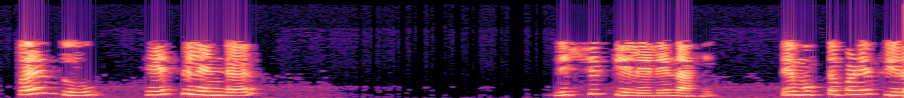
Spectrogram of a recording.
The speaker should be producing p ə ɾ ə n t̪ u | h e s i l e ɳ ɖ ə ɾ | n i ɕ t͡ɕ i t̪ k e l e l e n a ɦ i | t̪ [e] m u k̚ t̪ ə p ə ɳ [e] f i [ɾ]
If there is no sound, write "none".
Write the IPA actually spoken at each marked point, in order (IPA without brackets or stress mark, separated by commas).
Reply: e, e, ɾ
